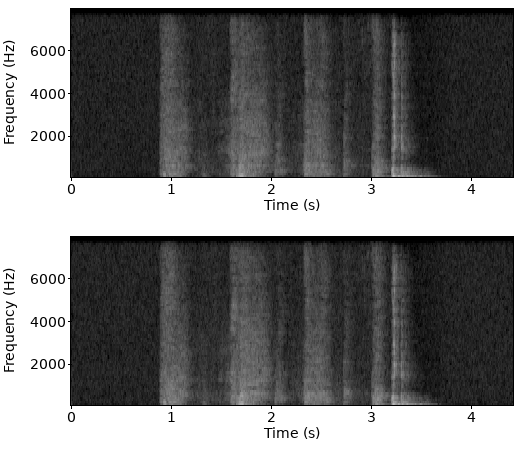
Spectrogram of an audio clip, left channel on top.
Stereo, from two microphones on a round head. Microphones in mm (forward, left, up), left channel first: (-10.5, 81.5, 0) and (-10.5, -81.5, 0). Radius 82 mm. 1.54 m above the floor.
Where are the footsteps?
10° left (ahead or behind), 6.5 m; by 3.1 s 5° left (ahead or behind), 5 m.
